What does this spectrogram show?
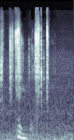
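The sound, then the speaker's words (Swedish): A handful of ten dice, rolled for a parry in a game, clatter and rattle in a few quick bursts over about a second, fairly loud, with a brief voiced murmur mixed in. “Jesus Christ, det där är en hel jävla handfull. full Tio tärningar, vad kör vi?”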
